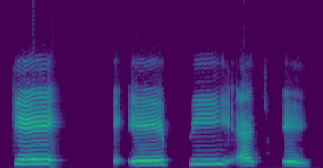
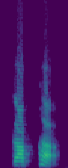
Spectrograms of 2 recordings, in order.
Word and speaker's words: kapha: Then kapha, K A P H A, kapha. The pronunciation is kapha.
